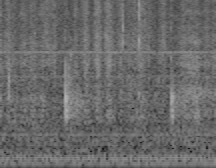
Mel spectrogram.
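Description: Faint scratching of a chalk pastel rubbed on paper while filling in small shapes, with two short, slightly louder strokes about a second apart.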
